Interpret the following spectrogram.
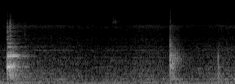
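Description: Two sharp clinks of a kitchen utensil against a dish, the first ringing briefly and the second about a second and a half later.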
